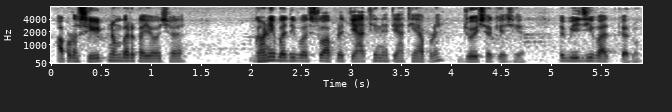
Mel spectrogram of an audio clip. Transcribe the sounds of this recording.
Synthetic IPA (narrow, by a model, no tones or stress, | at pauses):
apɽ̃õsiʈnəmbəɾkəjot͡ʃʰe | ɡʱəɽ̃ibəd̪ʱiʋəst̪uapəɽ̃et̪jãt̪ʰinet̪jãt̪ʰiapɽ̃ed͡ʒoiʃəkjet͡ʃʰie | ebid͡ʒiʋat̪kəɾũ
